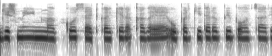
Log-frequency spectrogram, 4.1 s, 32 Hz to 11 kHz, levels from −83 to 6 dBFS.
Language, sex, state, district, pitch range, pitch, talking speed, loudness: Hindi, female, Haryana, Charkhi Dadri, 200-215 Hz, 210 Hz, 250 wpm, -17 LUFS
